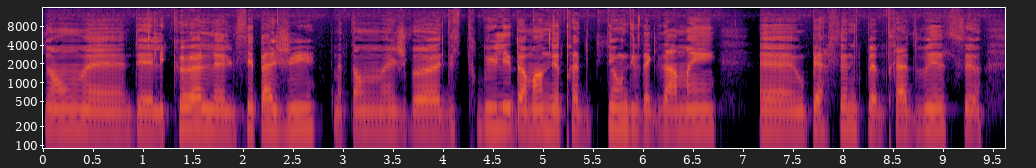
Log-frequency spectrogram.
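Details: Adult woman, born with mild hearing loss that progressed to severe then profound with three major drops in childhood, oral speaker since age 3½, lip-reads, wears a hearing aid in left ear only, French speech; speech of a person with severe-to-profound hearing loss.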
